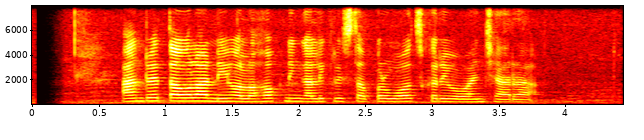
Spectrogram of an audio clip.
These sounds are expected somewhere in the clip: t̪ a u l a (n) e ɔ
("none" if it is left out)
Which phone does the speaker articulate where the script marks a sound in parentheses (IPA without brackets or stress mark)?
n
